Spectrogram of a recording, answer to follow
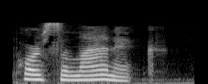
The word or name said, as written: porcelanic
